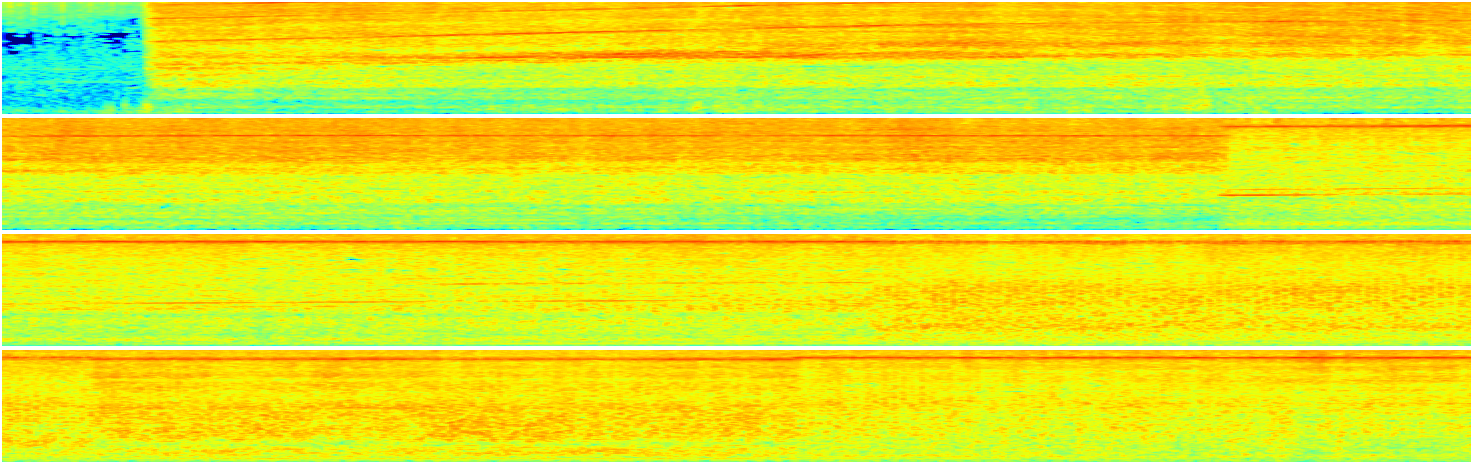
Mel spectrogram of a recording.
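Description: Helicopter turbine engines starting: a high whine rising in pitch over the first several seconds as the engines spool up. After abrupt changes about halfway through and a few seconds later, the running helicopter gives a steady high whine over a low drone.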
